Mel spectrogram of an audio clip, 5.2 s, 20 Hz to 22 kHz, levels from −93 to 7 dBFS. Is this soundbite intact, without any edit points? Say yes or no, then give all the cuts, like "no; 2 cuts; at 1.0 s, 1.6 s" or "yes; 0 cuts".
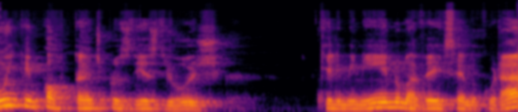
yes; 0 cuts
